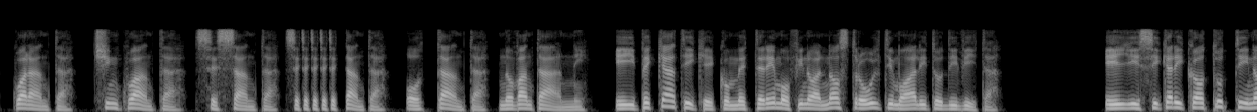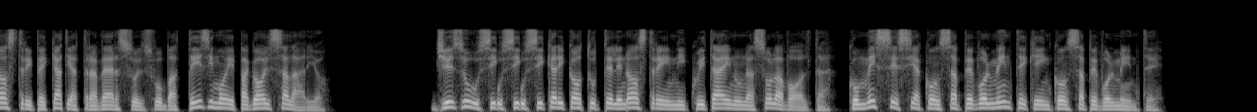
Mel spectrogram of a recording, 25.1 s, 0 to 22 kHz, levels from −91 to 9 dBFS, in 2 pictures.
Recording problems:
high frequencies cut off; noticeable; nothing above 7 kHz
uneven, jittery; strongly; from 1 to 22 s
audio stuttering; at 3 s and at 17 s

